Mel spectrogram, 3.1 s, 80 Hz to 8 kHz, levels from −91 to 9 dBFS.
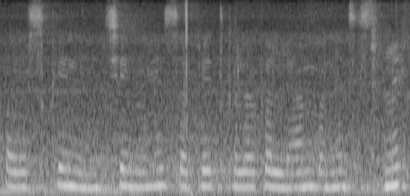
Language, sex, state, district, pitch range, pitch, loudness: Hindi, female, Chhattisgarh, Raipur, 225-235 Hz, 230 Hz, -18 LUFS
